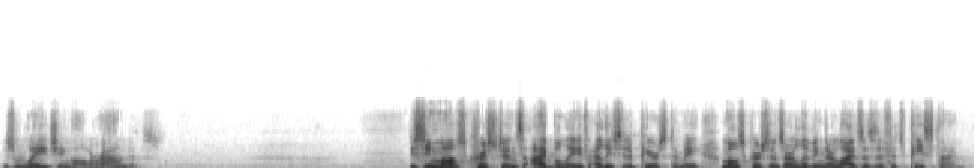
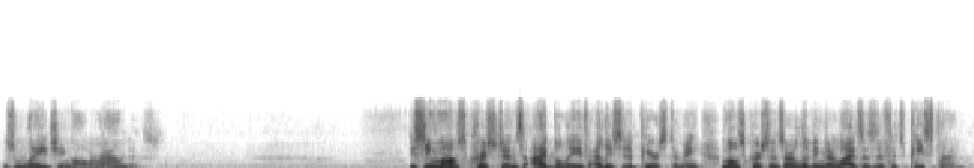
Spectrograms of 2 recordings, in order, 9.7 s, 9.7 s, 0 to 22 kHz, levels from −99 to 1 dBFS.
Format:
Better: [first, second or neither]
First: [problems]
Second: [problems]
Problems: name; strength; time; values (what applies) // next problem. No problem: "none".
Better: first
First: garbled, watery; slightly; nothing above 7.5 kHz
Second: garbled, watery; badly; nothing above 7.5 kHz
